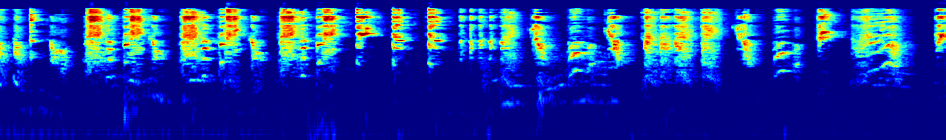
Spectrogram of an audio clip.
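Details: Shrike imitating other birds' voices in a fast, almost unbroken song of harsh high chips, trills and scratchy notes, several each second.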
